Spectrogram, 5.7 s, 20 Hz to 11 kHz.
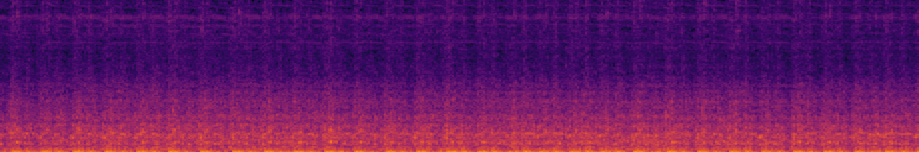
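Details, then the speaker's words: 1998 Ducati ST2, 10,596 miles, new open clutch with extra fibre plate, original exhaust about 72–74 dB at tick over: lumpy V-twin idle with light dry rattle riding on the beat, heard when clutch pulled in. Normal idle with dry clutch rattle. "Ticks over beautifully now. You can hear the clutch when I pull in the clutch."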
